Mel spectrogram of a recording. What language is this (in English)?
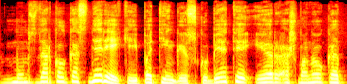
Lithuanian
